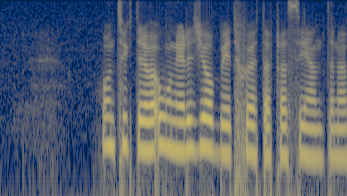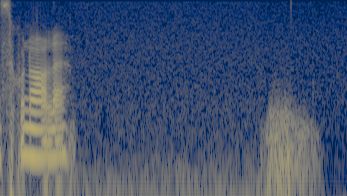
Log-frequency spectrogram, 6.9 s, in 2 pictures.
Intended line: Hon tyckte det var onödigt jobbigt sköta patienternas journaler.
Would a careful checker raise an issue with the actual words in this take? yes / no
no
